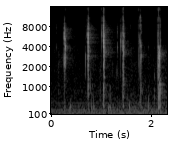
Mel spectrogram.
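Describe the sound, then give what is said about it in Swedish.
Crisp crunching of M&M candy being chewed: six sharp, evenly spaced bites, each a short, bright crackle over a quiet background. “En M&M. Och en M&M till. Det var gott.”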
